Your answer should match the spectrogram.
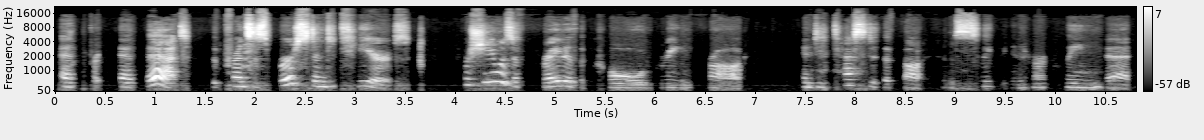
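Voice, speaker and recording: A woman reading a children's story aloud as an expressive narrator. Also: mid-range voice, a little slow, creaky, noisy background. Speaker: storytime reader.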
